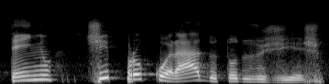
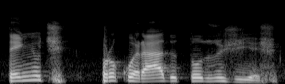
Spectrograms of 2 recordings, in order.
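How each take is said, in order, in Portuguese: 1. O 'te' fica ligado à palavra seguinte. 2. O 'te' fica ligado à palavra anterior. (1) "Sem o hífen, ... vai ser um processo de próclise em relação ao verbo principal" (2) "Com o hífen, ... seja o da ênclise, em relação ao verbo ter"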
